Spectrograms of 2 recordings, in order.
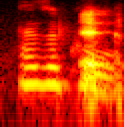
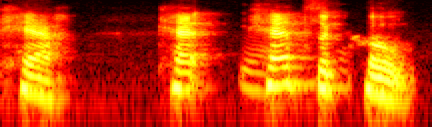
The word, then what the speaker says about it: Quetzalcoatl: Yeah, and you pronounce it Quetzalcoatl. It's like the Q sounds like Quetzalcoatl.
